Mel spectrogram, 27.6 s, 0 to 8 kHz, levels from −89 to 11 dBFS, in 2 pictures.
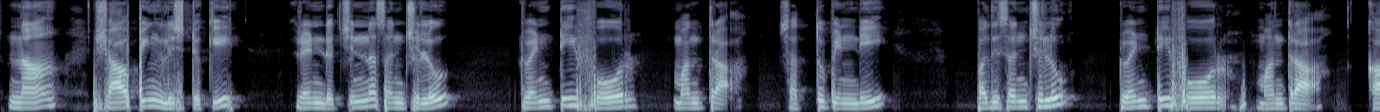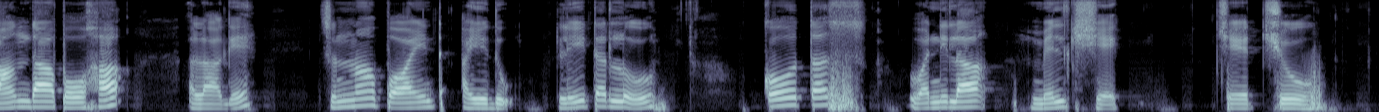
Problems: background sounds at intervals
